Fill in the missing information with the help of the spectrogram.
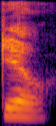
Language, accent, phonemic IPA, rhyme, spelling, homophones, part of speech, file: English, US, /ɡɪl/, -ɪl, gill, ghyll, noun / verb, En-us-gill.ogg
- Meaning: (noun) 1. A breathing organ of fish and other aquatic animals 2. A gill slit or gill cover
